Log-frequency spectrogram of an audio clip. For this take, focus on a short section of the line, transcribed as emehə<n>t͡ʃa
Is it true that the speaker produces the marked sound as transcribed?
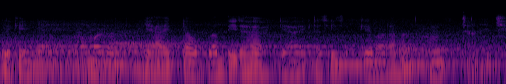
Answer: no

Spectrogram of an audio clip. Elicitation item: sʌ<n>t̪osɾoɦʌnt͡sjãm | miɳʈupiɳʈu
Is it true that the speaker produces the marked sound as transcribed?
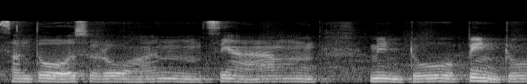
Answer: yes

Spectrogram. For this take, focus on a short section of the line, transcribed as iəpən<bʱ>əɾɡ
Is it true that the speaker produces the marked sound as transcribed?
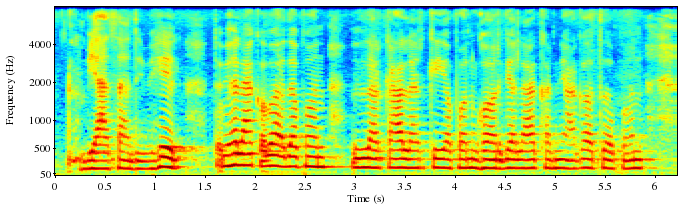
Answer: no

